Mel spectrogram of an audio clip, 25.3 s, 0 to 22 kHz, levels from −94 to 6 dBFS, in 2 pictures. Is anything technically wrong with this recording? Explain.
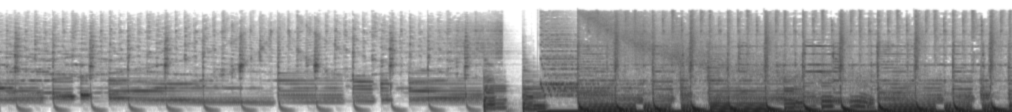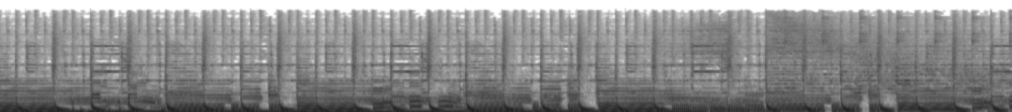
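Yes. There is a DC step. At 6.72 s the waveform's zero line jumps by about -17 dBFS, and the offset lasts until 21.46 s. Each jump gives a low thump or click. The sound itself carries on unchanged.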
